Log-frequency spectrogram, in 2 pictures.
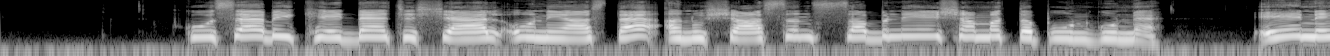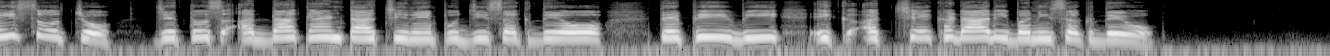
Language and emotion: Dogri, angry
